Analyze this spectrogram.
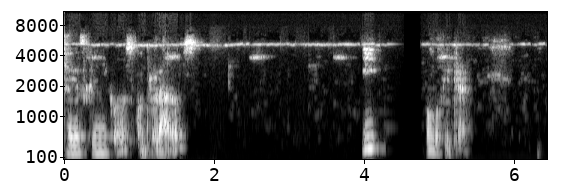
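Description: A young woman speaks calmly and steadily, close to a microphone, with pauses.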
